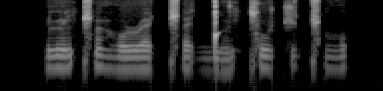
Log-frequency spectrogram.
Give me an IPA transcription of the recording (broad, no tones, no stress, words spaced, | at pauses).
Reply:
lʲə̃ǁə̃ ɦoɹɛǁɛ ɡ͡ǃə̃ ǀu t͡ʃɪǁo̤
